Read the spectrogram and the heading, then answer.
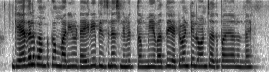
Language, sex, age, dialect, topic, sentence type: Telugu, female, 18-24, Utterandhra, banking, question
